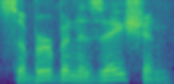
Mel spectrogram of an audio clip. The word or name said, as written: suburbanization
